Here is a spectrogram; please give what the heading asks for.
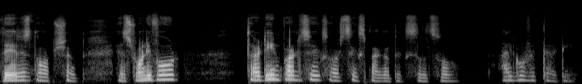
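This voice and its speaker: A woman with a North Indian accent talking casually as a photography vlogger, haltingly thinking aloud. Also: on the low side, vocal fry, darkish tone, slightly rough, no room sound. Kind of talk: casual vlog talk to camera.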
